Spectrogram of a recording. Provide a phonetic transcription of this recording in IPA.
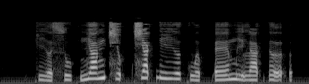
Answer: k i˧˩ ə̯ s u˨˩ k̚ ɲ a˨˦ ŋ t͡ɕ ə˨˩ p̚ t͡ɕ a˦˥ k̚ ɣ i˧ ə̯ k w ə˨˩ p̚ ʔ ɛ˨˦ m ḭ˧˨ l a˨˩ k̚ s ə̰ː˧˨ ʔ

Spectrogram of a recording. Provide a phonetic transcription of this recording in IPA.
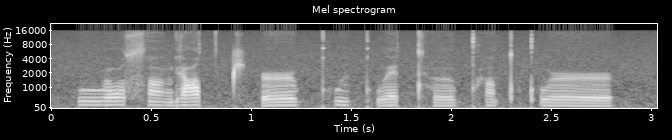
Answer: uː sˤ ɛ̃ ɡ ɛ tˤ t͡ʃʼ ə˞ kʷʰ i kʷʼ ɛ tʰ ɵ kʷʰ ə̃ tˤ kʷʼ ə˞

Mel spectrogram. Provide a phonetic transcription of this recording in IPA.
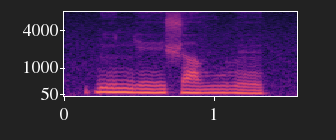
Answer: ɓ ĩ˦ ɲ eː˧ ʃ a˧ v u˧ l ɛ̃˨

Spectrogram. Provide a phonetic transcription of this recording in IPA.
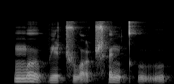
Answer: m o˥˩ ʊ̯ p i˧˥ ʈ͡ʂ w ɔ̰˨˩ ʈ͡ʂʰ ə˥˩ n kʰ ṵ˨˩˦

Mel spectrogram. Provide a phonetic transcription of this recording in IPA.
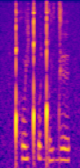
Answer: ǃʰ ʊ j ǃʼ ʊ ɡ͡ǃ ə j d ɪ

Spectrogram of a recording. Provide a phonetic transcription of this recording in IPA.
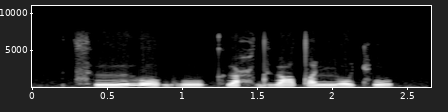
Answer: t͡sʰ ɨː ɦ oː ɡʱ uː kʰ ɨ ħ dʱ ɨː tˤ ɵ ɲ o cʰ u

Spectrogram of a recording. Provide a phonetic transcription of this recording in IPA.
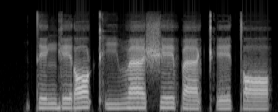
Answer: t e˧ ŋ ɡ e˧ ɾ ɒ˦ kʼ i˧ β æ˦ ʃ e˦ p æ˧ kʼ e˧ t ɒ˧

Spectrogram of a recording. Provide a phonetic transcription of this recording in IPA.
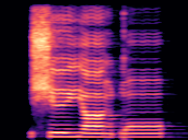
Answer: ʃ e˦ j ã˦ ɡ͡b ɔ̃˦

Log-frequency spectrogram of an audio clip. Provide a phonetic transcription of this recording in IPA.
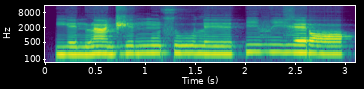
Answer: j e˨ n l ã˦ d͡ʒ ɪ˦ ŋ ũ˦ s uː˦ l ɪ˦ | i˦ v i˦ ɣ ɛ˦ ɾ ɔ˦

